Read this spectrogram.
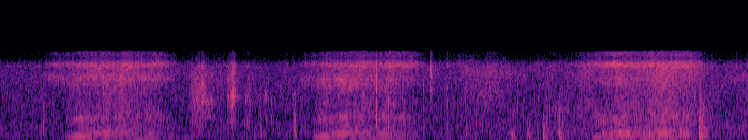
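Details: Rhythmic low rattling snores in three cycles, with soft clicks and snorts between them; snoring during sleep.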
